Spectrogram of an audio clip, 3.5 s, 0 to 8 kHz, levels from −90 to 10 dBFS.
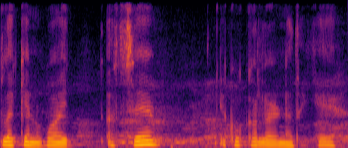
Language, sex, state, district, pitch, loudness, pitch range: Nagamese, female, Nagaland, Dimapur, 180 Hz, -16 LUFS, 175-200 Hz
